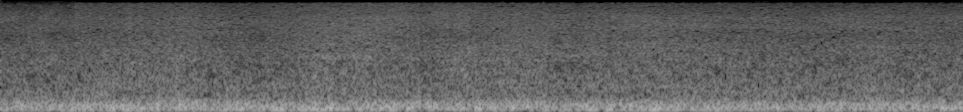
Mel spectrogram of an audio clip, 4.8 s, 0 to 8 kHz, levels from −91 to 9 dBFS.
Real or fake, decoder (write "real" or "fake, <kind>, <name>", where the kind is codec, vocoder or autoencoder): fake, codec, DAC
